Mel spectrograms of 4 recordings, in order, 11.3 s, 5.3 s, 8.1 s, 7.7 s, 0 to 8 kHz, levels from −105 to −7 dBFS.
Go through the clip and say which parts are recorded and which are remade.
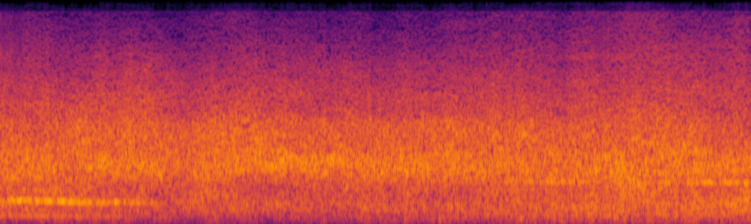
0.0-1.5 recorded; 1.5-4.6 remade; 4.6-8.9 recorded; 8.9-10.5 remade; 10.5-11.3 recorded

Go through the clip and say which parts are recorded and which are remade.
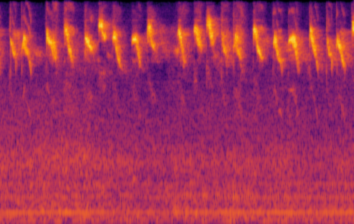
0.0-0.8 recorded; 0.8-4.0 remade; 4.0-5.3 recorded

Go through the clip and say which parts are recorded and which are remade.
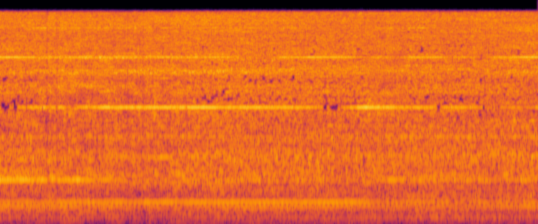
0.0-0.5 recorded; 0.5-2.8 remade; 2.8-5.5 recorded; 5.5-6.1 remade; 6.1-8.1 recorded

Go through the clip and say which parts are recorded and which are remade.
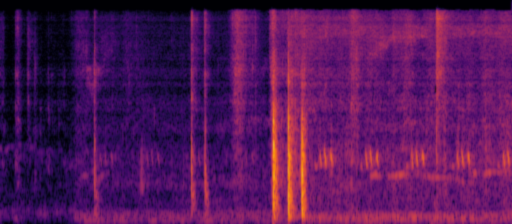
0.0-7.7 remade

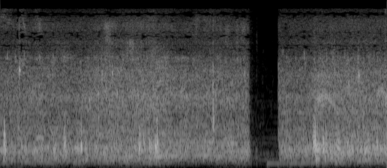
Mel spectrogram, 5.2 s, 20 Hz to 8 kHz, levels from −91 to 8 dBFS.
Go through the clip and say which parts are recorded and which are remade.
0.0-0.4 recorded; 0.4-3.5 remade; 3.5-5.2 recorded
